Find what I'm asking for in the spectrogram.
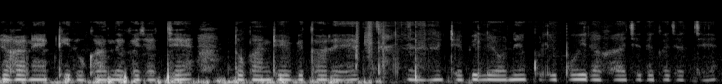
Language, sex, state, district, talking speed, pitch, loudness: Bengali, female, Assam, Hailakandi, 125 wpm, 205 Hz, -25 LUFS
